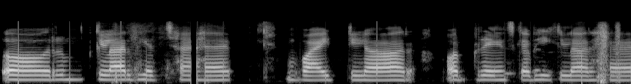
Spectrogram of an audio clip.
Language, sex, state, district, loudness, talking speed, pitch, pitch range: Hindi, female, Chhattisgarh, Bilaspur, -18 LUFS, 125 wpm, 205 Hz, 200-215 Hz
